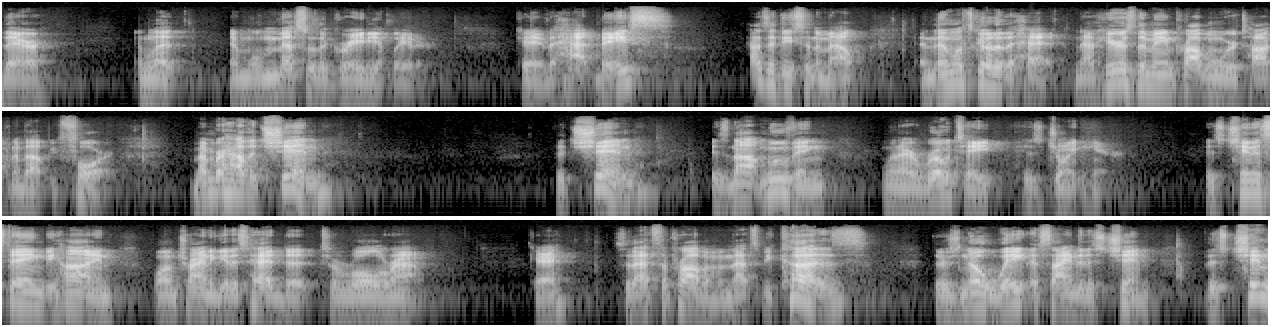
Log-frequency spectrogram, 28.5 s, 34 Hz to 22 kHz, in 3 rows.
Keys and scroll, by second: 23.6 super+z.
